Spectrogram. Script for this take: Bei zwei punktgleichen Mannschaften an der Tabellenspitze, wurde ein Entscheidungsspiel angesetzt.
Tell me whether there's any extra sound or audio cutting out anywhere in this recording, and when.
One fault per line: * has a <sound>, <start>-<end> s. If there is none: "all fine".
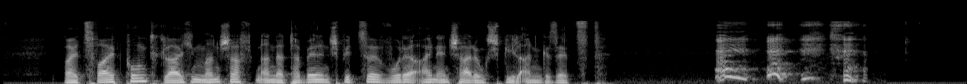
* has a laugh, 7.1-8.7 s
